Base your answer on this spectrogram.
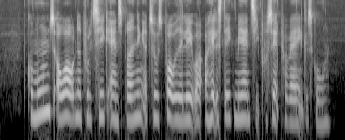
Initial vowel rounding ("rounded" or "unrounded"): rounded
